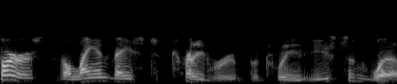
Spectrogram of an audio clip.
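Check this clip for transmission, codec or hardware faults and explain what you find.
One fault: a section at the wrong speed. The band stops near 3.7 kHz, which fits the AMR narrowband mobile codec on the path.

From 1.90 s, right after "the land based", to the end, the audio runs at 0.797 times its recorded speed, likely from playback against a mismatched clock. Pitch drops about four semitones and the speech drags. On a spectrogram, harmonics and formants slide lower and stretch out in time. The waveform's cycles visibly lengthen.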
